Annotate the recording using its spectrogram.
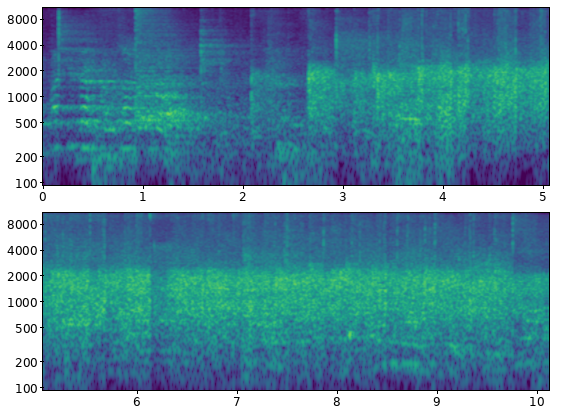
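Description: Audience applauding, starting abruptly about three seconds in and then steady. Before it come voices and a few short knocks.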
